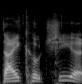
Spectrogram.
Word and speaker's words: DiCochea: And I'm being told DiCochea is the correct pronunciation. Having real difficulty with that one. Next pitch to DiCochea is a strike.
